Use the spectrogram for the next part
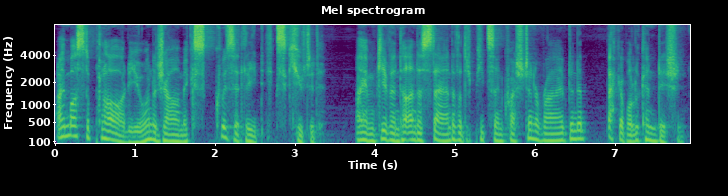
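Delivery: hammed-up posh British accent; shitty posh accent. Streamer reading a pizza customer's email aloud, hammed-up posh British accent. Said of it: "Sorry, I have to read that in the shitty accent".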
